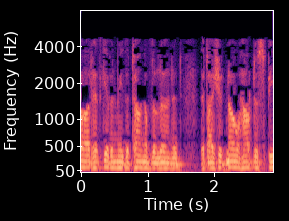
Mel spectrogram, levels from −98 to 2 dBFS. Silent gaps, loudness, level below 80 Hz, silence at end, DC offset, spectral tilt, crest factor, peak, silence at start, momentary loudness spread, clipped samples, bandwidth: none; -16 LUFS; -36 dBFS; 0 s; under 0.1%; -13 dB/octave; 14 dB; -2 dBFS; 0 s; 5 LU; under 0.1%; 4.9 kHz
